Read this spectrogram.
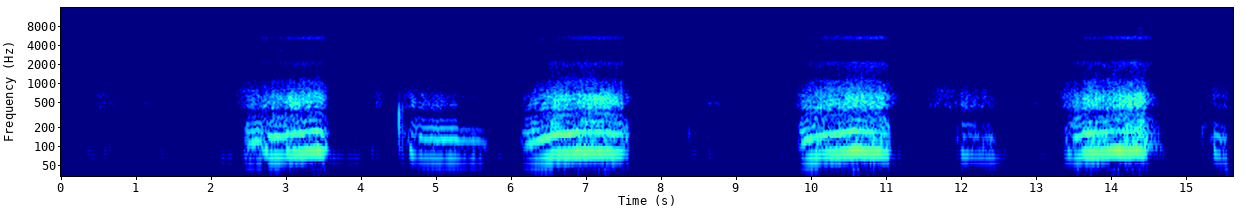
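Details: Wife snoring: loud, rough snores on each in-breath, about 17 breaths a minute, with quieter out-breaths between; habitual snoring.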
